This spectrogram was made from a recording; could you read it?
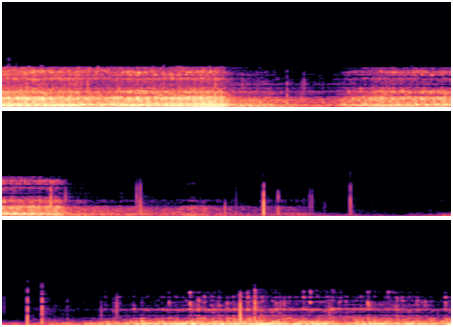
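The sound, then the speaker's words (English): A light blue sports roadster carrying three people drives down an alley, its small engine humming steadily, the tone shifting and dipping briefly, with a few sharp clicks and knocks before the engine noise swells again. “She's with two men in a light blue sports roadster. They went down an alley and turned parallel to the next street.”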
